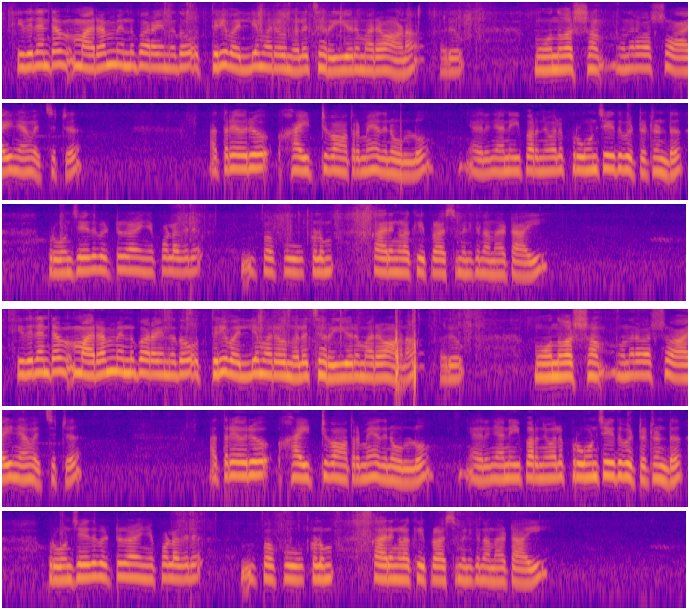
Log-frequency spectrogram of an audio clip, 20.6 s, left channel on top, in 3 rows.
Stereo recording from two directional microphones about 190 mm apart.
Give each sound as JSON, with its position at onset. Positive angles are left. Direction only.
{"t": 0.1, "sound": "speech", "side_deg": -15}
{"t": 3.4, "sound": "speech", "side_deg": -15}
{"t": 5.3, "sound": "speech", "side_deg": -25}
{"t": 8.9, "sound": "speech", "side_deg": -10}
